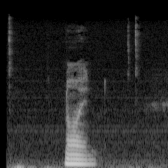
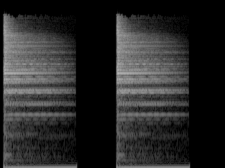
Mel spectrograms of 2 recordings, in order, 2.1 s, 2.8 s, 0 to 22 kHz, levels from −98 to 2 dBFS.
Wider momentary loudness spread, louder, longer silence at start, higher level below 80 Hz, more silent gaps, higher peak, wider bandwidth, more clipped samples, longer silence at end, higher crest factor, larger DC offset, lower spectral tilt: first, 26 LU vs 21 LU; about the same, -25 LUFS vs -27 LUFS; first, 0.2 s vs 0.05 s; first, -50 dBFS vs -72 dBFS; second, none vs 0.95-1.44 s; second, -10 dBFS vs -6 dBFS; second, 12 kHz vs 16.5 kHz; neither; second, 0.4 s vs 0.55 s; about the same, 20 dB vs 24 dB; second, under 0.1% vs 0.3%; first, -7.5 dB/octave vs 5 dB/octave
